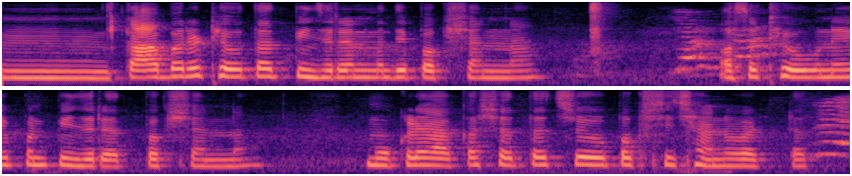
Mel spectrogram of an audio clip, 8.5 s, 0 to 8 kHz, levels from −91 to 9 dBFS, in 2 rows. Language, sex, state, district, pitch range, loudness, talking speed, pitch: Marathi, female, Maharashtra, Gondia, 205-230 Hz, -19 LUFS, 125 wpm, 220 Hz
